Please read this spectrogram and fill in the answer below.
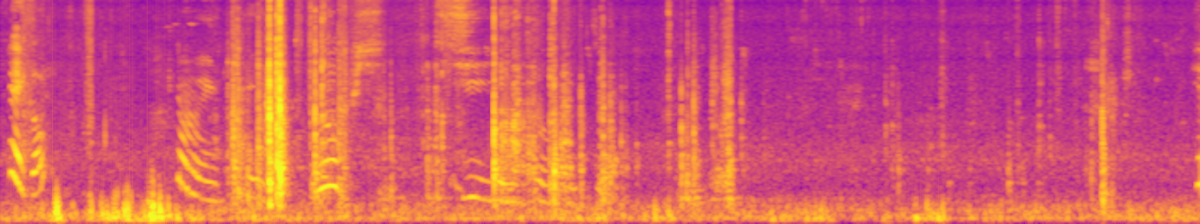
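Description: A young child's high voice chattering in short bursts, with a call of "Hey, go!", over scattered clicks and knocks of handling; the sharpest click comes a little under three seconds in, and the second half is quieter.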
